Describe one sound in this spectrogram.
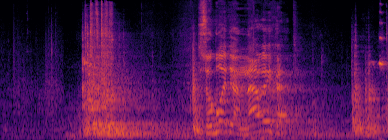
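A man shouts a call through a small opening.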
